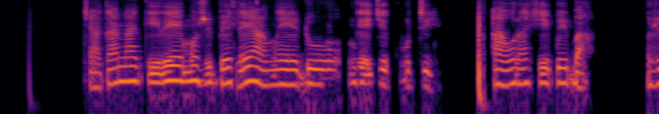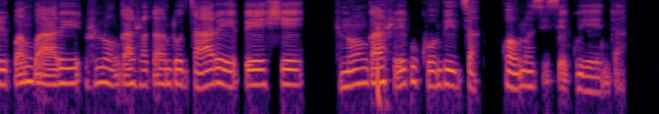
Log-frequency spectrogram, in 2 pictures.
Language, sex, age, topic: Ndau, female, 36-49, health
